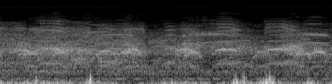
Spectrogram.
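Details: Black-headed Gull colony at Lake Hornborga: harsh, nasal, drawn-out calls about every second, overlapping in a busy colony chorus, with low wind rumble and thumps beneath.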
